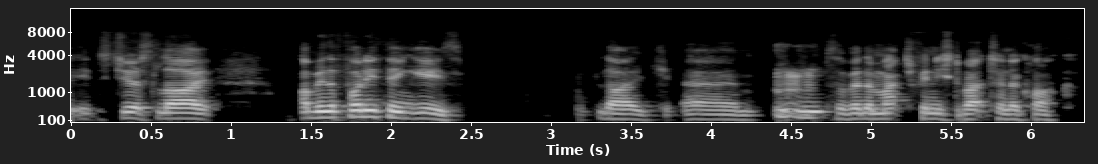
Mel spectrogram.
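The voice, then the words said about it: Slightly hoarse voice. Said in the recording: “my voice here, I don't know if you can tell, my voice is still a bit, ... it's a bit hoarse. ... Yeah, that's the word.”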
